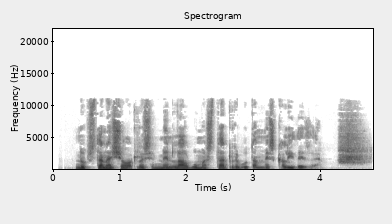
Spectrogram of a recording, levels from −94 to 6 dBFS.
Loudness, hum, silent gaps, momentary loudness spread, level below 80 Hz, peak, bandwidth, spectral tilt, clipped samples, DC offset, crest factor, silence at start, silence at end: -24 LUFS; none; none; 10 LU; -64 dBFS; -2 dBFS; 11.5 kHz; -4.5 dB/octave; under 0.1%; under 0.1%; 22 dB; 0.35 s; 0.1 s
